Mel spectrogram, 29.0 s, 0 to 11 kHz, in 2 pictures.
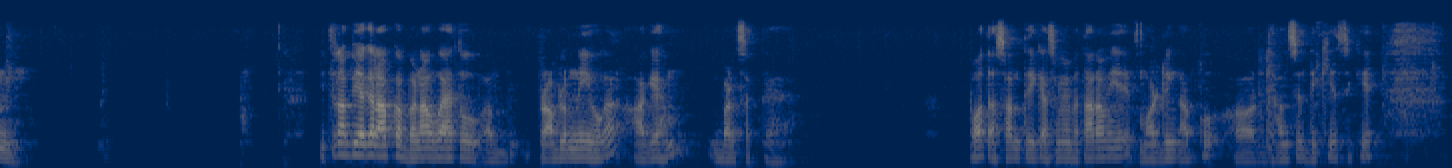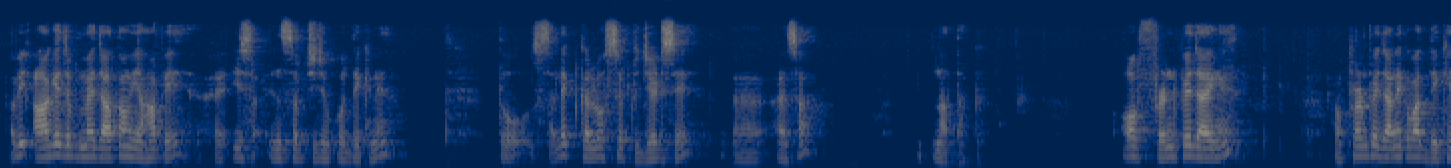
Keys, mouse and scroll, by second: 0.4 click, 1.6 g, 2.3 click, 2.7-4.6 middle drag, 4.6 click, 4.7 g, 5.2 click, 6.0 g, 6.5 click, 7.2 g, 7.7 click, 8.8 g, 9.2 click, 9.8 g, 10.2 click, 10.5 scroll down 1, 10.8-12.7 middle drag, 12.7-13.8 shift+middle drag, 13.8 shift+scroll up 2, 14.0 shift+middle click, 15.2 scroll up 1, 15.4 shift+middle click, 16.1-20.8 middle drag, 20.8 shift+z, 21.5 middle click, 22.8-24.6 drag, 24.6 scroll down 1, 24.9 middle click, 27.8-28.3 scroll up 1, 28.5 shift+middle click.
